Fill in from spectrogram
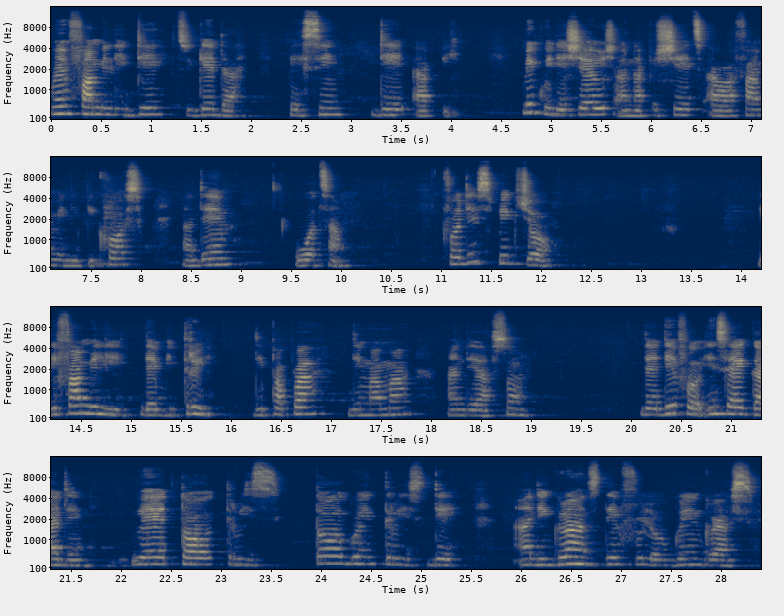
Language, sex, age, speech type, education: Nigerian Pidgin, female, 60+, spontaneous, tertiary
